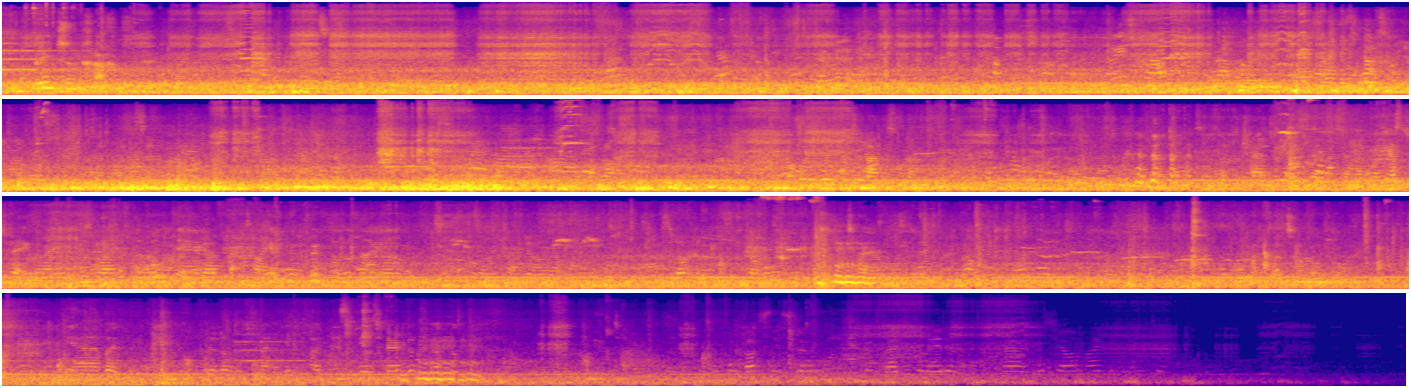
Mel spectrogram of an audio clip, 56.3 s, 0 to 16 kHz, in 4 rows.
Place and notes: Tram Line 1, Amsterdam
Interior of Tram Line 1 in Amsterdam.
